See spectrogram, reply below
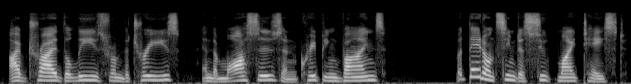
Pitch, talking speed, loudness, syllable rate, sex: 175 Hz, 200 wpm, -19 LUFS, 5.1 syllables/s, female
